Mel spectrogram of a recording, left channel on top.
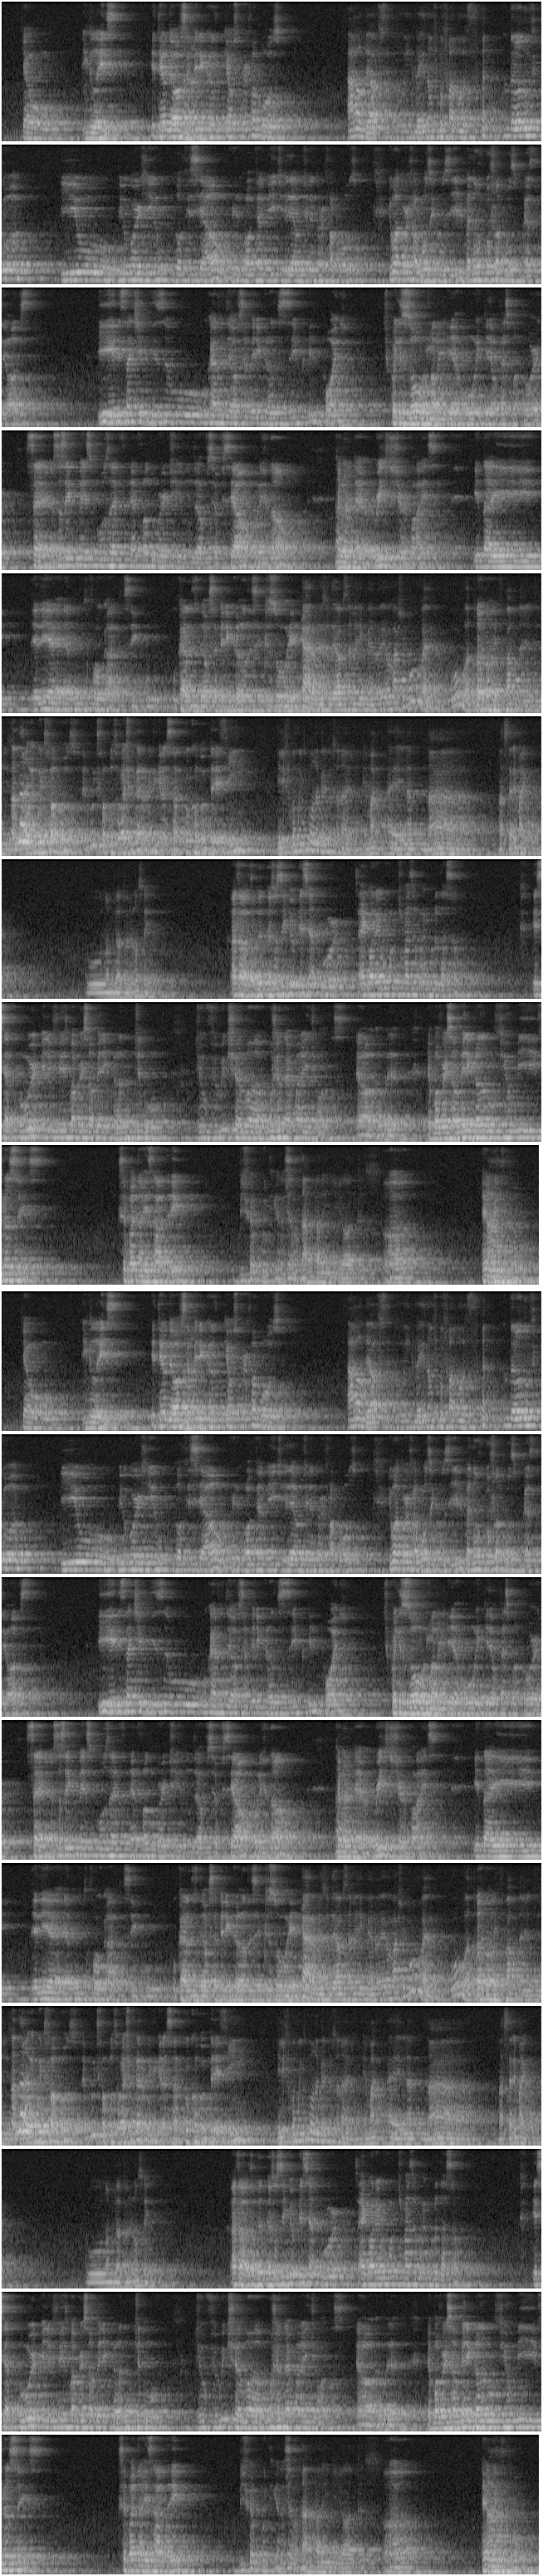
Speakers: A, on the right; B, in the centre.
A: que é o inglês, e tem o The Office
B: Aham.
A: americano, que é o super famoso.
B: Ah, o The Office do inglês não ficou famoso.
A: Não, não ficou. E o, e o gordinho do oficial, vi- obviamente, ele é um diretor famoso, e um ator famoso, inclusive, mas não ficou <laughs> famoso por causa do The Office. E ele satiriza o, o cara do The Office americano sempre que ele pode. Tipo, ele
B: <laughs>
A: zoa,
B: Entendi.
A: fala que é ruim, que ele é um péssimo ator. Sério, eu só sei que minha esposa é, é fã do gordinho do The Office oficial, original, que
B: Aham.
A: é o é o Rick Gervais. E daí ele é, é muito folgado, assim, com, com o cara do The Office americano e sempre zoa ele.
B: Cara, mas o The Office americano eu acho bom, velho. Pô, o ator
A: Aham.
B: ali principal, né? Tu diz,
A: Ah,
B: o
A: não,
B: Michael.
A: é muito famoso. É muito famoso. Eu acho o cara muito engraçado. Qual que é o nome dele?
B: Sim. Ele ficou muito bom naquele personagem. É, Ma- é, ele na... na. Na série é Michael. O nome do ator eu não sei.
A: Ah, tá. Eu, também- eu só sei que eu- esse ator. Agora eu vou te fazer uma recomendação. Esse ator, ele fez uma versão americana, de novo, de um filme que chama Um Jantar para Idiotas. É, é uma, é uma versão americana de um filme francês. Que você vai dar risada aí. O bicho é muito engraçado.
B: Um jantar para idiotas.
A: Aham. É
B: Ah,
A: muito bom.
